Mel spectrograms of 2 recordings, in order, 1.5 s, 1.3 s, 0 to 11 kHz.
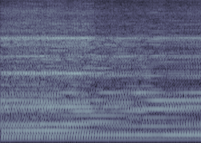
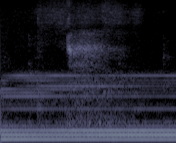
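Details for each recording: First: Mazda Esthelux 400 luminaire, at power-on: a steady, loud hum with a rich buzzy edge from the magnetic ballast. Some laminations around the iron core were deliberately loosened so the ballast vibrates. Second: Mazda Esthelux 400 lamp ballast after fitting a homemade 1 mm metal plate: a soft, steady mains hum with no rattle or buzz, now barely audible. Normal ballast hum.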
